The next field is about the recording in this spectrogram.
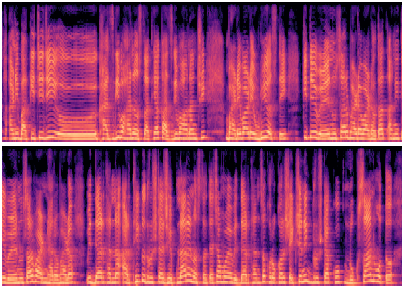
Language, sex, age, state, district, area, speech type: Marathi, female, 30-45, Maharashtra, Amravati, rural, spontaneous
